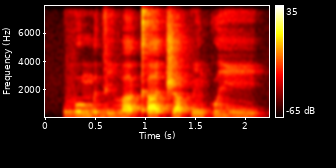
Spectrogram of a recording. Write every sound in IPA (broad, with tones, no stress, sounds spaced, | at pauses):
v o˦ m ɪ˨ d i˨ β a˨ kʼ a˦ t͡ʃ a˨ p ĩ˨˦ kʷ iː˦˨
